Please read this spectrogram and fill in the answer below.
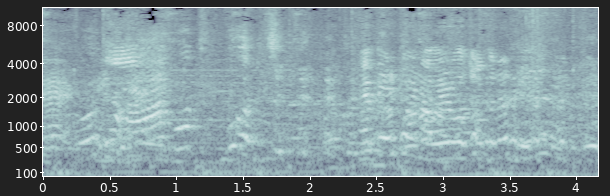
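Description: Several people chattering over background music.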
